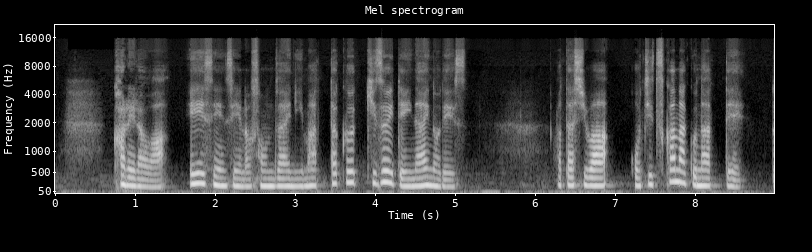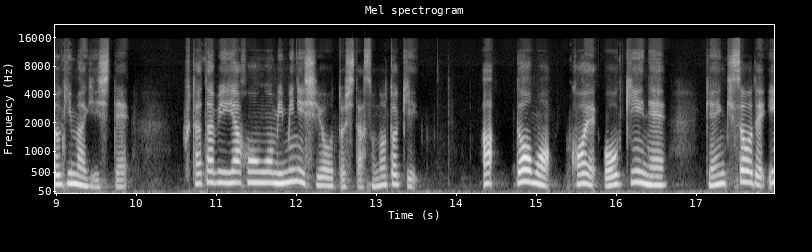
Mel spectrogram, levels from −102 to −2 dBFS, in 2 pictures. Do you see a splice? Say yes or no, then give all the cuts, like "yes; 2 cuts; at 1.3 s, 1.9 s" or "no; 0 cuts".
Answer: yes; 1 cut; at 15.3 s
